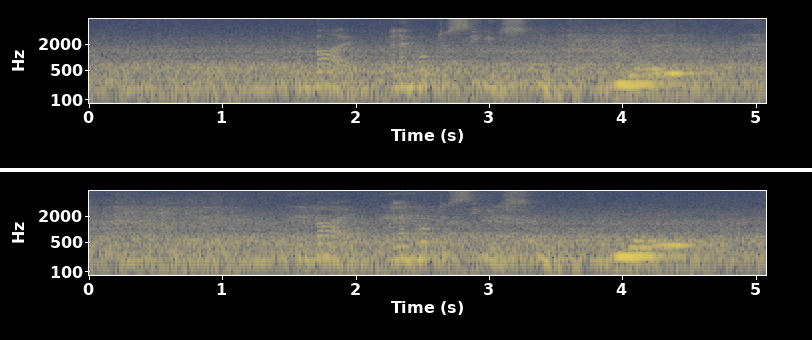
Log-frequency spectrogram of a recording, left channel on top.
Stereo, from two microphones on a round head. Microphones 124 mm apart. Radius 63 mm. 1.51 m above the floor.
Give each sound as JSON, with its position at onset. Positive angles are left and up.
{"t": 1.6, "sound": "a man speaking", "side_deg": 35, "distance_m": 1.5}
{"t": 3.9, "sound": "an alarm", "side_deg": -50, "distance_m": 2.5}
